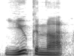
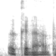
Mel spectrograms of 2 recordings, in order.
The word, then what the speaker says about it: Ekuanot: This IPA featuring Citra and Euconaut hops, and Euconaut, Euconaut, I don't really know how to pronounce it, but it's spelled E-K-U-A-N-O-T. – Euconaut, probably, yeah.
